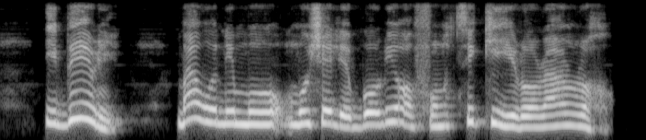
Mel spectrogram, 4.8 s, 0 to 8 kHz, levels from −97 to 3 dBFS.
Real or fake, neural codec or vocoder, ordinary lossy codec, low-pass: fake; codec, 16 kHz, 2 kbps, FunCodec, trained on LibriTTS, 25 frames a second; none; 7.2 kHz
